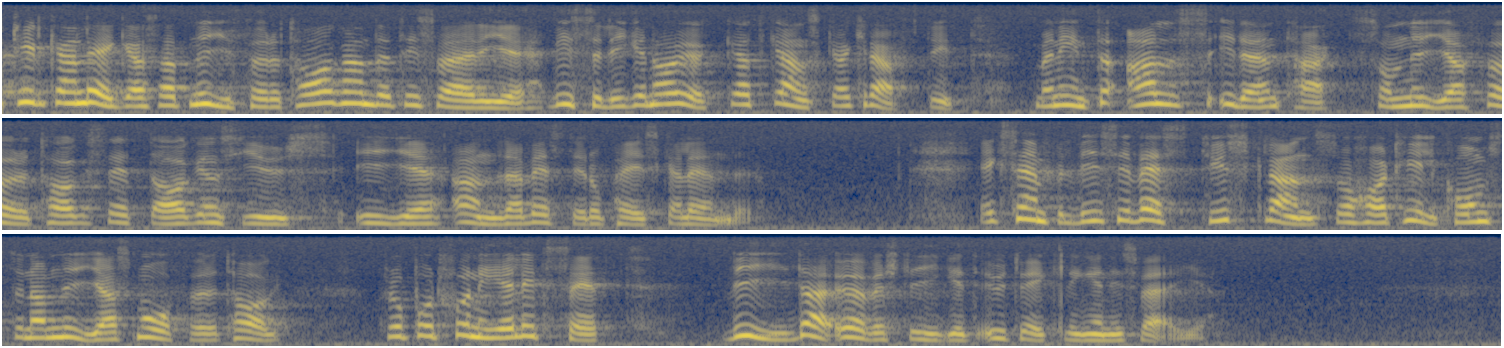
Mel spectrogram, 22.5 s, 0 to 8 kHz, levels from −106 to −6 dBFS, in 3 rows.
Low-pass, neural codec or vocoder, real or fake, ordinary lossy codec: 7.2 kHz; none; real; none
